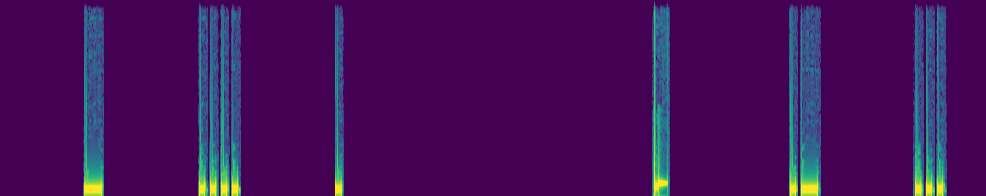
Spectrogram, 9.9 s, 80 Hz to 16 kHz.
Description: Morse code, heard as a keyed tone, about 22 wpm, spaced as for 8 wpm, 700 Hz. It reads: THE AS
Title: 6x Character Spacing - Top 100 Words - 22wpm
